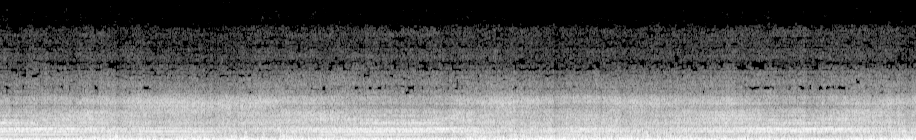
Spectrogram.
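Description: Heavy wind rushing over the camera microphone on a fast zipline ride, with a steady whine from the trolley's pulley wheels running along the steel cable.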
